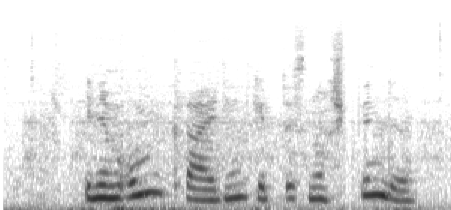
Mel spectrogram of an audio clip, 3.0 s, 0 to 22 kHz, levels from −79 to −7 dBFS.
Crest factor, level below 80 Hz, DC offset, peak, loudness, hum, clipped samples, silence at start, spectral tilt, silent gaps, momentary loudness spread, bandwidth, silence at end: 16 dB; -48 dBFS; under 0.1%; -14 dBFS; -30 LUFS; none; under 0.1%; 0.05 s; -6.5 dB/octave; none; 9 LU; 14 kHz; 0.05 s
